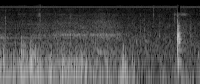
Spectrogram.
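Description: Dry field soil scuffed and crumbled as it is kicked aside with a foot and worked by a gloved hand, under wind rumbling on the microphone, with one sharp click near the end.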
